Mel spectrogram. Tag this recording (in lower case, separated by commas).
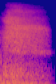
respiratory sounds, breathing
